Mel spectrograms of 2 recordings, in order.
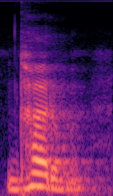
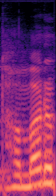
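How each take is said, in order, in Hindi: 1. 'r' ध्वनि 'm' से पहले आती है। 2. 'r' ध्वनि 'm' के बाद आती है। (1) "हम पहले ध बोलेंगे फिर म से पहले र बोलेंगे" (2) "ध फिर म और फिर र की मात्रा, तो तो धमर बन जाएगा, तो वो चीज़ होगी गलत"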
